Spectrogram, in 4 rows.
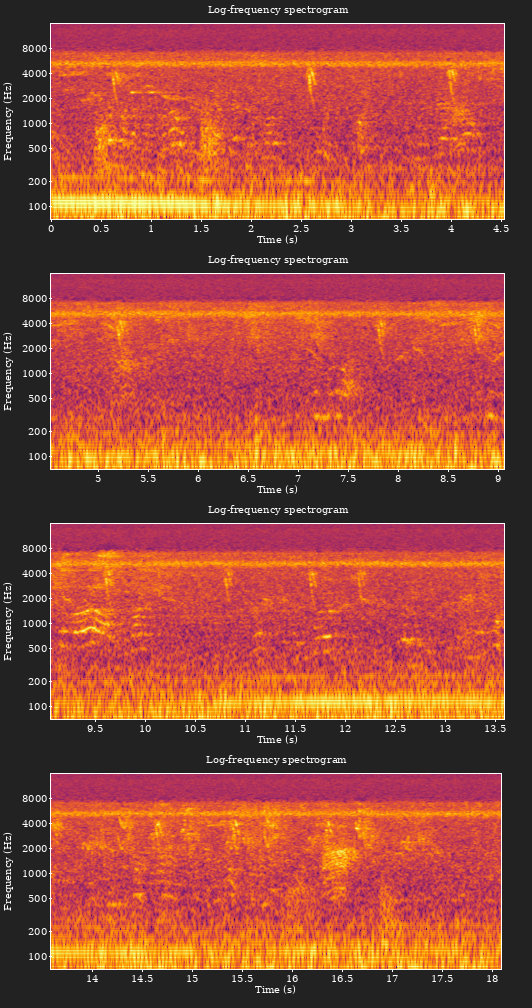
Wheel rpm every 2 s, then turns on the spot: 0, 0, 0, 0, 0, 0, 0, 0, 0.
none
